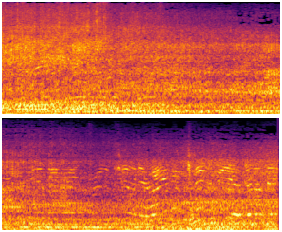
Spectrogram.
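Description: Race car engines roar loudly as a pack of cars speeds past.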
